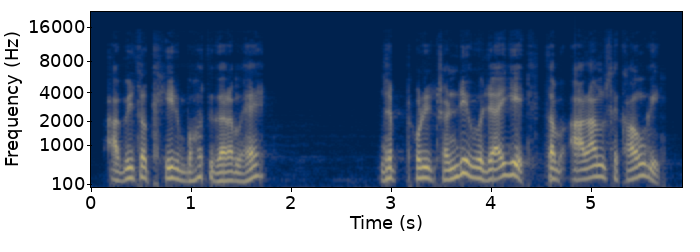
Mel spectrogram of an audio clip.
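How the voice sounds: A cartoonish character voice, female-sounding, at a moderate pace and medium pitch for a woman.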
